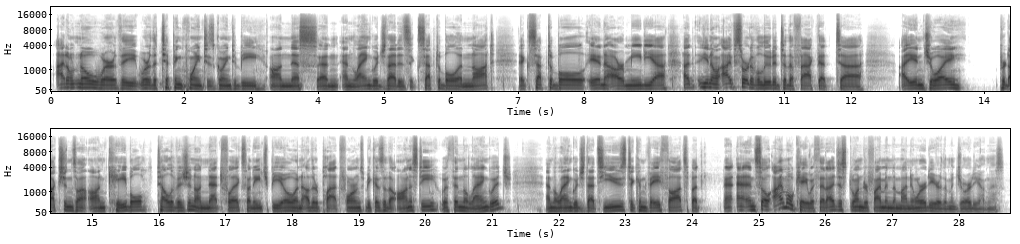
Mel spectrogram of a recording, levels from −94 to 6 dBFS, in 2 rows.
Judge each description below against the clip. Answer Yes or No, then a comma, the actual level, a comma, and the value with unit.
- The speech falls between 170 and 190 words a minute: Yes, average, 185 wpm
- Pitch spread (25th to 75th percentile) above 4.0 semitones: No, average, 2.7 semitones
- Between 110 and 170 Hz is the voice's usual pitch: No, low, 100 Hz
